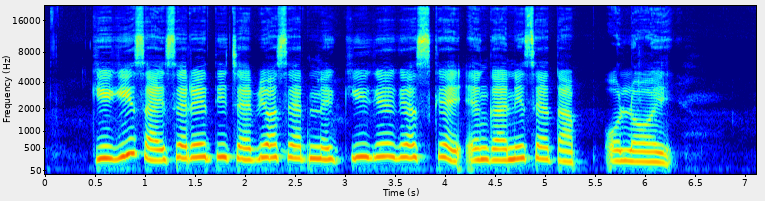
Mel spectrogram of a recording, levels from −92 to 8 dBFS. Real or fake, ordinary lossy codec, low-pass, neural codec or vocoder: fake; none; none; vocoder, 44.1 kHz, 128 mel bands every 256 samples, BigVGAN v2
